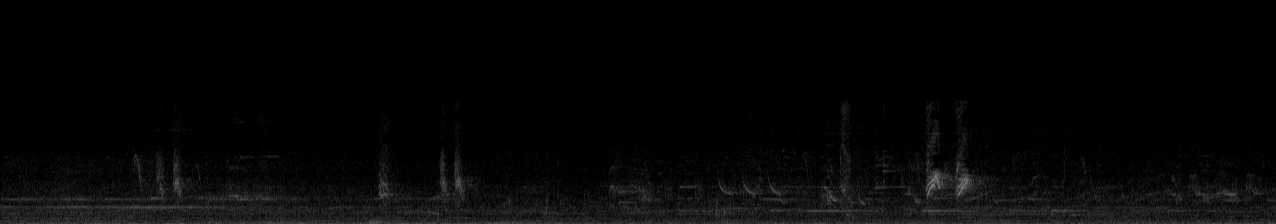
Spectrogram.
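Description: Birds chirping outdoors: scattered short, sharp high chirps and some falling whistled notes, with two louder chirps in quick succession about nine seconds in, over a steady low background hum.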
